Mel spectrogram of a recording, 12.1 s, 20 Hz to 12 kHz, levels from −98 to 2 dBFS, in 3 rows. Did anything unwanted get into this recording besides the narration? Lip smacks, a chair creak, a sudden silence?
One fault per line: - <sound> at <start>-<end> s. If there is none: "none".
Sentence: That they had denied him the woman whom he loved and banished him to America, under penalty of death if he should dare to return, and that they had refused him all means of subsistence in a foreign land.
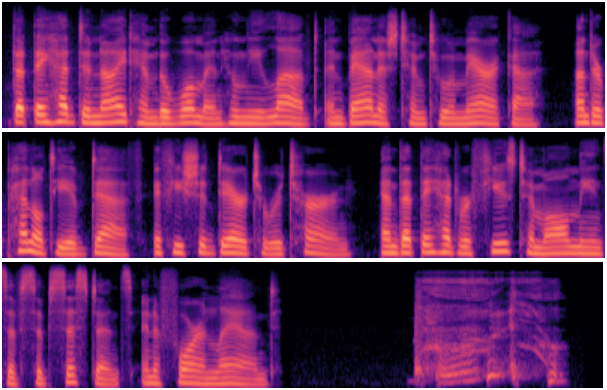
- cough at 10.7-11.8 s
